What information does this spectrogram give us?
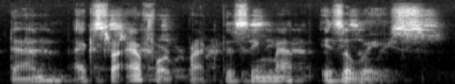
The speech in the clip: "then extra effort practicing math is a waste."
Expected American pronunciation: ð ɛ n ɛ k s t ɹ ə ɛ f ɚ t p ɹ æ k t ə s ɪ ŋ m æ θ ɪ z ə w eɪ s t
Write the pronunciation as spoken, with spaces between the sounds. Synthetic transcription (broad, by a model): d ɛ n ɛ k s t ɹ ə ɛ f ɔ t p ɹ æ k t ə s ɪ ŋ m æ t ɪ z ə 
